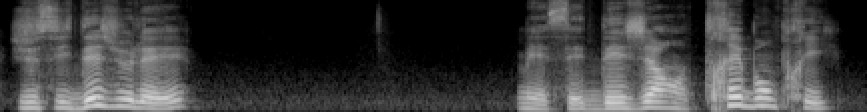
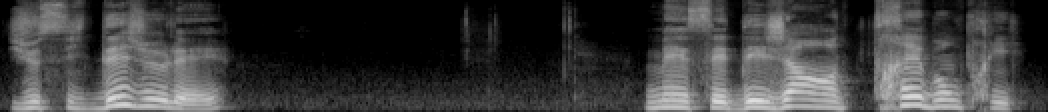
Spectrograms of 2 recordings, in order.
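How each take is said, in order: First: Slow, "très" stressed; slow model sentence; slow repeat. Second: Slow apologetic French; slow teaching read; slow demo pronunciation. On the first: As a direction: repeat slowly. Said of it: "한 번 더". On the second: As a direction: model the seller's line slowly. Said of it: "이렇게 말하는 거죠". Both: Shown as a demonstration.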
